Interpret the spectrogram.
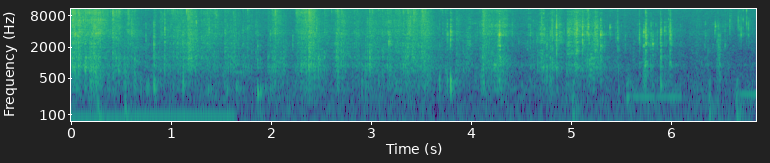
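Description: Chewing and biting a chocolate toffee candy with nougat and nuts: irregular soft mouth clicks and small crunches, with a faint crinkle now and then.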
